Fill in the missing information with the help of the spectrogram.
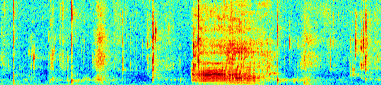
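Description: A dog in a kitchen chews and gnaws on a turkey stolen off the counter, with irregular crunching bites and a brief, louder rumbling growl in the middle. No one speaks.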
